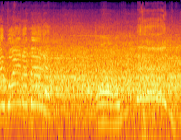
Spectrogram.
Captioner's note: audience cheers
